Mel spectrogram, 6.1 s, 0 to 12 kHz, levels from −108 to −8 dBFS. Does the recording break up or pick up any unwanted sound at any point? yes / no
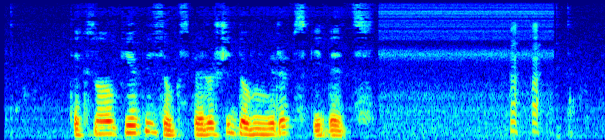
yes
